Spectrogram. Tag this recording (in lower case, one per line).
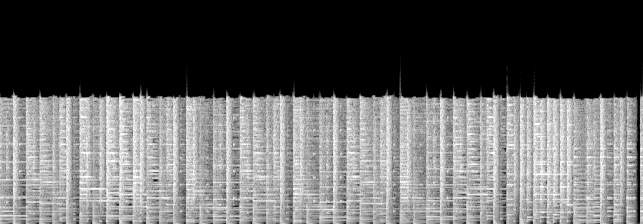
music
